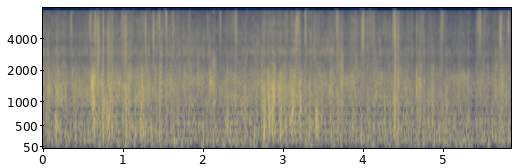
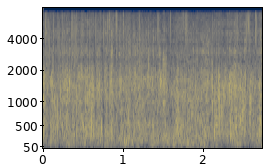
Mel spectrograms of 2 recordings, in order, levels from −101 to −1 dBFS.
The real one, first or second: second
